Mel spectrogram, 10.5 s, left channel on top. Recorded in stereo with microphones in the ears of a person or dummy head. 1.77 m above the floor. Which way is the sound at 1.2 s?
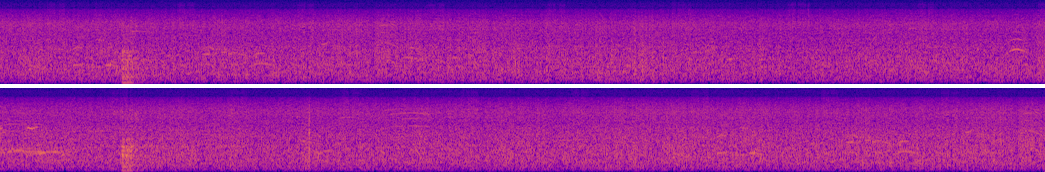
5° left (ahead or behind).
